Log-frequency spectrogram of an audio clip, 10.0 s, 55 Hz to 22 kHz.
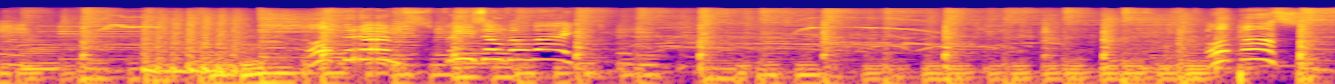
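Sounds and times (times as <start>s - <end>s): steady bass line: 0.0s - 10.0s.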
